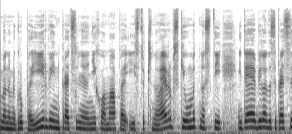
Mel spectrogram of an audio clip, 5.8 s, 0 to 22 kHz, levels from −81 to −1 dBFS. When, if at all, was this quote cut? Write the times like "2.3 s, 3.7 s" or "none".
none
